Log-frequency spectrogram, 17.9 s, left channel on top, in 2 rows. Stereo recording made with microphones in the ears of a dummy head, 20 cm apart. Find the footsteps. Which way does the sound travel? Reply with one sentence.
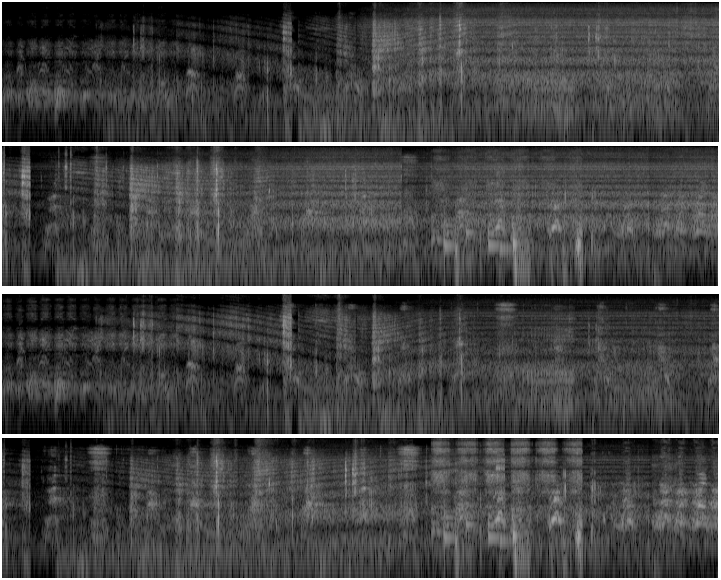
You can hear the footsteps move from right to left and back again.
